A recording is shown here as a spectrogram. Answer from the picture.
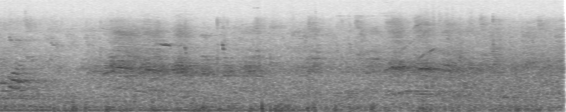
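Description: Ducks quacking in two spells, with people talking in the background.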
